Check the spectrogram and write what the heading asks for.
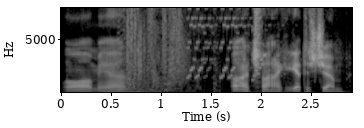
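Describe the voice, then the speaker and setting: A man playing a video game and talking over it on a home stream, excitable and quick to swear and yelp. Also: medium pitch, heavy background noise. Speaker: gameplay streamer. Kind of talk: casual let's-play commentary. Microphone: desk microphone.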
